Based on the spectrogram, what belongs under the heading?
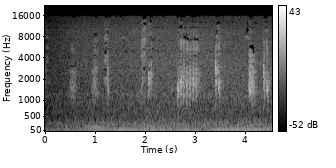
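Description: Eurasian Coot giving short, sharp, explosive calls, about six in under five seconds at an uneven pace, over a low steady hum.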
